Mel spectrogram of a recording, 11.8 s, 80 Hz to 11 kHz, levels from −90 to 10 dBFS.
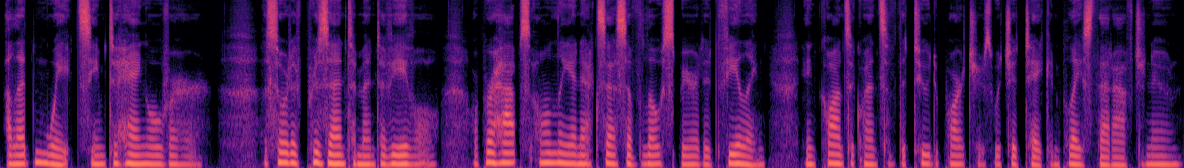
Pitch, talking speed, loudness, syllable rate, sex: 165 Hz, 175 wpm, -23 LUFS, 5.6 syllables/s, female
